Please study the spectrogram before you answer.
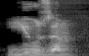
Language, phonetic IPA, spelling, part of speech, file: Russian, [ˈjuzəm], юзом, noun, Ru-юзом.ogg
- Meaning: instrumental singular of юз (juz)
